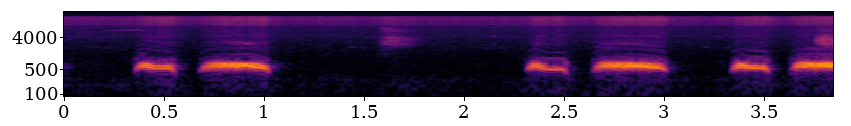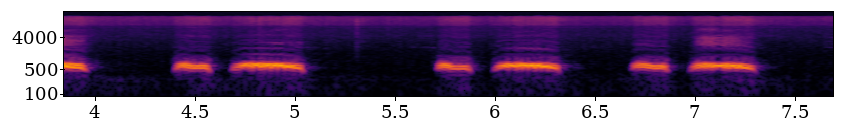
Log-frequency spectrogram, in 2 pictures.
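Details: Spotted dove used as a decoy bird for trapping, giving "Đồng Pha" coos: one pair, a short pause, then five more rhythmic short-then-long pairs, with faint high chirps in places.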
